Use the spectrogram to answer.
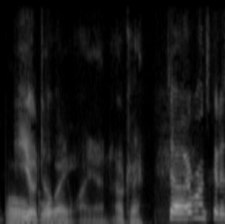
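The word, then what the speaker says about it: Éowyn: And you have doomed this child to have her name misspelled and mispronounced for the rest of her life. Yeah. I made the mistake. Just Aeowyn, right? No, Eowyn. Oh, Eowyn.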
